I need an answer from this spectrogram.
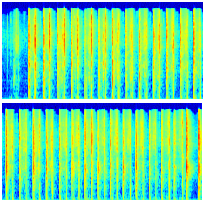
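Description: Oracle cards shuffled by hand before one is drawn: a long run of many sharp, fairly regular slapping clicks, steady and moderately loud, with no talk.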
